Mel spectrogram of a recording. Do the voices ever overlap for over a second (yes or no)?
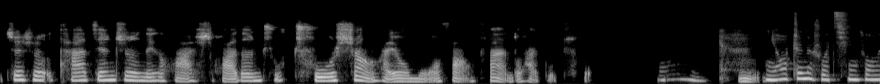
no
